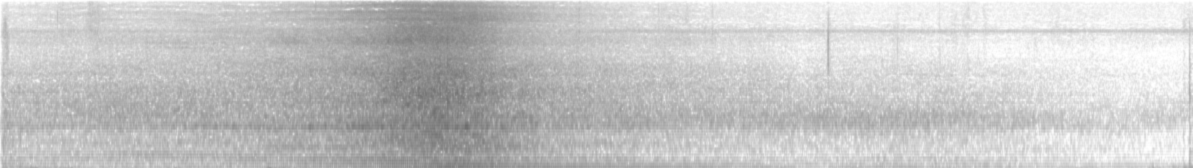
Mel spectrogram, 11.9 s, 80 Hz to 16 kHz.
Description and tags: Car Fiat Punto pass by
a single Fiat Punto 1200 cc passing by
